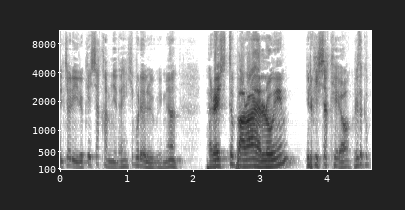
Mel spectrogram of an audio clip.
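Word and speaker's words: 베레시트 (בראשית): 자, 창세기는 원래 히브리어로 베레시트라고 읽습니다.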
